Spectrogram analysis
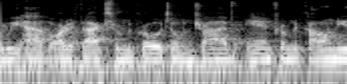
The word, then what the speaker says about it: Croatoan: So 100% of the time it's spelled Croatoan. It actually comes from the Algonquin word Croatoan, which means council town. So Croatan is just a hillbilly way of saying Croatoan. And I think, like, make the effort to say it right.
